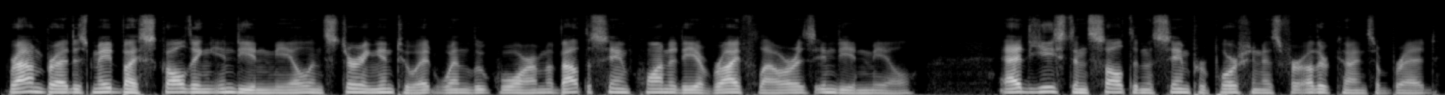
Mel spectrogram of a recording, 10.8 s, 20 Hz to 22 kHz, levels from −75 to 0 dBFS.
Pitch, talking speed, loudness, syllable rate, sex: 135 Hz, 205 wpm, -21 LUFS, 5.0 syllables/s, male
